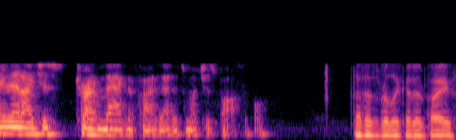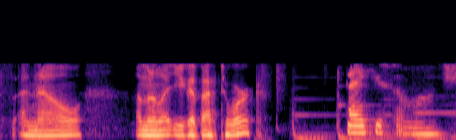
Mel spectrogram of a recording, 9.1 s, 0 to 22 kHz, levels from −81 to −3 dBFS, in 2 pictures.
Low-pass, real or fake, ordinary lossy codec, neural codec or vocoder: 7.2 kHz; real; AAC, 16 kbps; none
